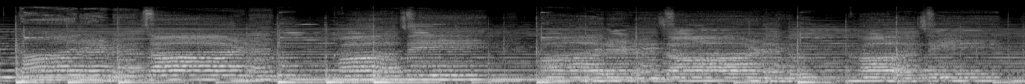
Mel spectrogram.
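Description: Indian devotional music in an instrumental passage: a sitar melody with phrases that slide downward, over a hand-drum rhythm and a steady drone.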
